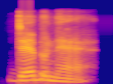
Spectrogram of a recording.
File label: "debonair", Indian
